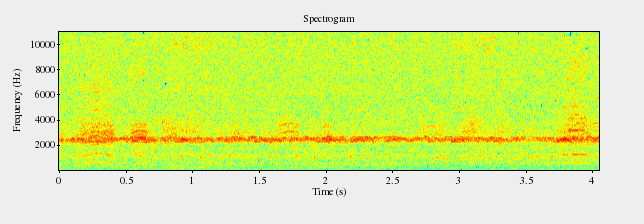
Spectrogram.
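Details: A wintering flock of Eurasian teal, part of a teal "invasion" at EVOA in winter 2012/13, keeps up a constant chorus of short, high, piping whistles, with louder bursts every half second over faint hiss.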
